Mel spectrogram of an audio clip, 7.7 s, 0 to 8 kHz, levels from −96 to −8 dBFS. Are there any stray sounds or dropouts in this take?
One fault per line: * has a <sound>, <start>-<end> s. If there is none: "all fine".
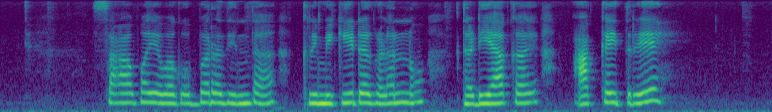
all fine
